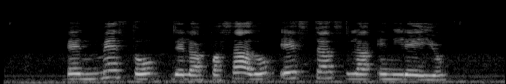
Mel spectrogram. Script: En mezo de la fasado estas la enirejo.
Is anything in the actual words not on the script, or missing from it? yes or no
no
